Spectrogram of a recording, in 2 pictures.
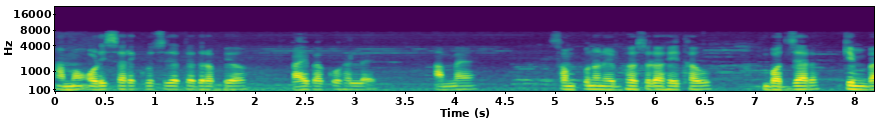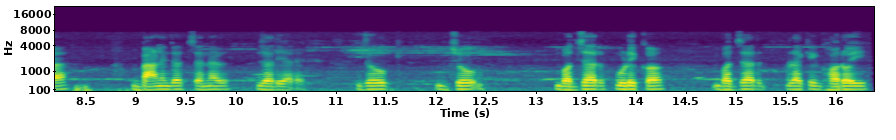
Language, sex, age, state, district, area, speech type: Odia, male, 18-30, Odisha, Ganjam, urban, spontaneous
